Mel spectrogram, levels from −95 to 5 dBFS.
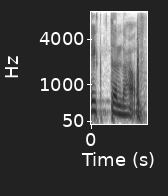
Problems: constant background noise, echo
